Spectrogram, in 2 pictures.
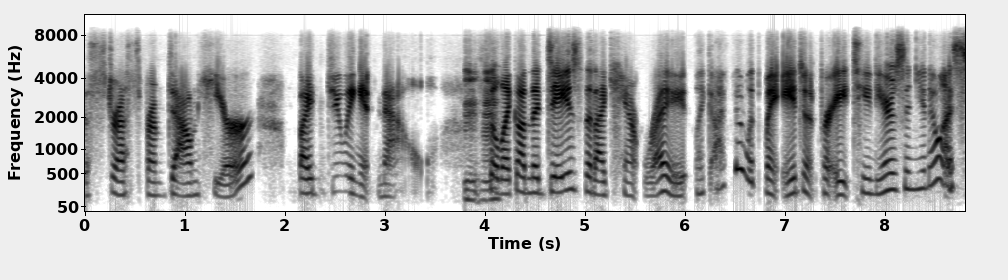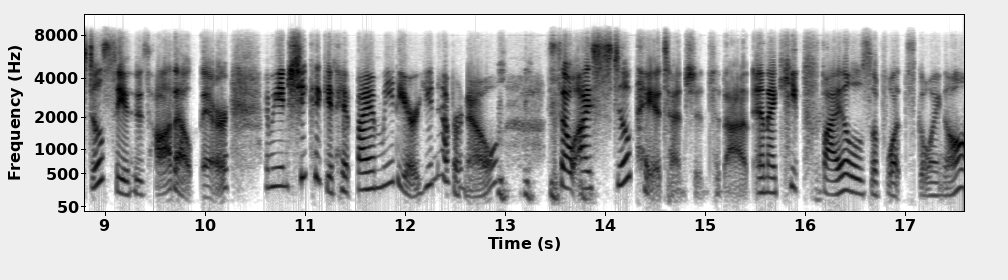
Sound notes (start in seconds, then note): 12.9 chuckling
